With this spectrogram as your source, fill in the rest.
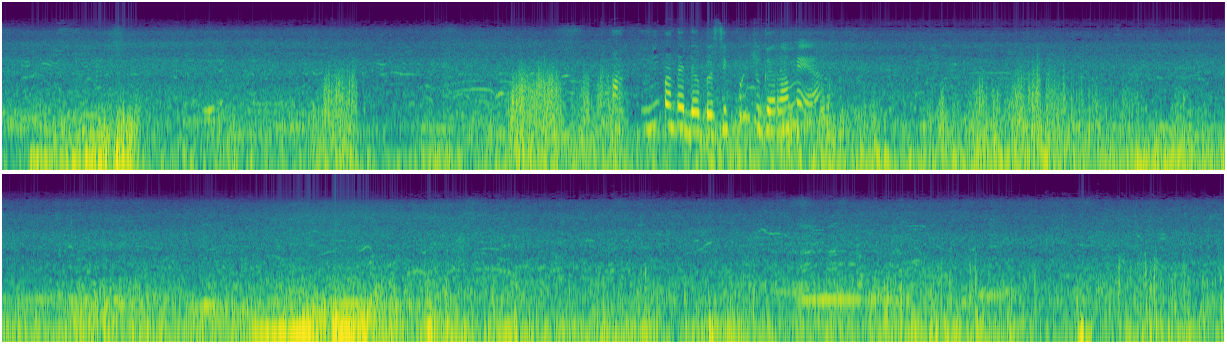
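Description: People chatter in the distance.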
